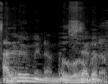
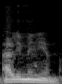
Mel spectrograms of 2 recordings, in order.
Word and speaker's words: aluminium: says his dad or aluminum aluminum well that's how the americans say aluminum aluminium yeah aluminum uh we were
